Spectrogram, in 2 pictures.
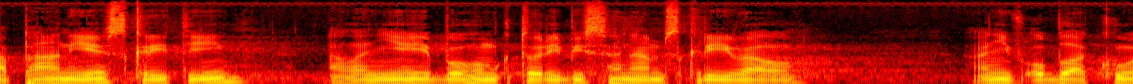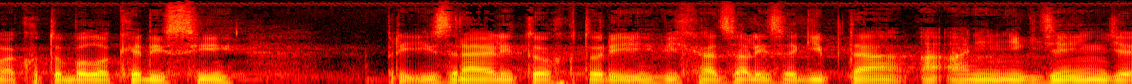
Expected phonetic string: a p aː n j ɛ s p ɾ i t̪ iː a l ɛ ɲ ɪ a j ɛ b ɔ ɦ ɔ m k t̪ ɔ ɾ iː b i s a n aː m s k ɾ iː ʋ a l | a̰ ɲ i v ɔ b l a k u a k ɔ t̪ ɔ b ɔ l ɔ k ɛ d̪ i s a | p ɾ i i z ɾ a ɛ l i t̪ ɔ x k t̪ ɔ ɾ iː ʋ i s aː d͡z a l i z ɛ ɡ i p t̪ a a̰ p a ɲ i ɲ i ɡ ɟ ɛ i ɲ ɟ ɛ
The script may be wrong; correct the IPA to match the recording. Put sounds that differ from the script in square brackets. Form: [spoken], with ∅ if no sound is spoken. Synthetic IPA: a p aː n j ɛ s [k] ɾ i t̪ iː a l ɛ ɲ ɪ [ɛ] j ɛ b ɔ ɦ ɔ m k t̪ ɔ ɾ iː b i s a n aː m s k ɾ iː ʋ a l | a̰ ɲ i v ɔ b l a k u a k ɔ t̪ ɔ b ɔ l ɔ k ɛ d̪ i s [i] | p ɾ i i z ɾ a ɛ l i t̪ ɔ x k t̪ ɔ ɾ iː ʋ i [x] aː d͡z a l i z ɛ ɡ i p t̪ a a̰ [ʔ] a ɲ i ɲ i ɡ ɟ ɛ i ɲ ɟ ɛ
